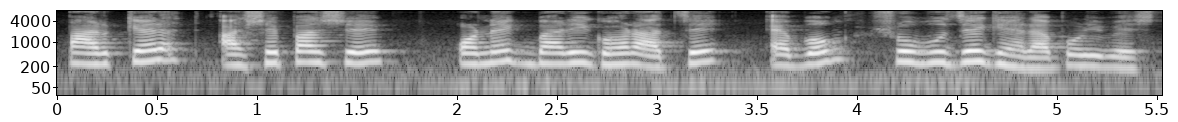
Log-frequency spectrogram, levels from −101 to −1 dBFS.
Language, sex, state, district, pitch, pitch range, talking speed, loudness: Bengali, female, Tripura, West Tripura, 255 Hz, 230-275 Hz, 100 wpm, -15 LUFS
